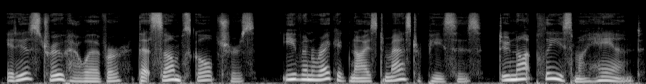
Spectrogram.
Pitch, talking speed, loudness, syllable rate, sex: 180 Hz, 140 wpm, -18 LUFS, 4.6 syllables/s, female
